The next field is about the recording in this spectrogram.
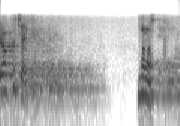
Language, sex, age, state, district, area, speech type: Odia, male, 30-45, Odisha, Khordha, rural, conversation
